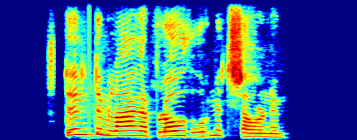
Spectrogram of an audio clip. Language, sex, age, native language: Icelandic, female, 18-19, Icelandic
